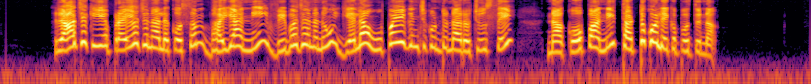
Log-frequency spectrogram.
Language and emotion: Telugu, angry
